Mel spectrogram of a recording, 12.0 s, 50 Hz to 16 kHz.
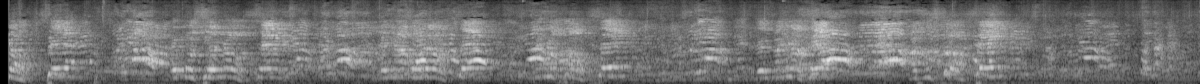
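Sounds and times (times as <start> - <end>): children chattering and calling out: 0.1 - 12.0.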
